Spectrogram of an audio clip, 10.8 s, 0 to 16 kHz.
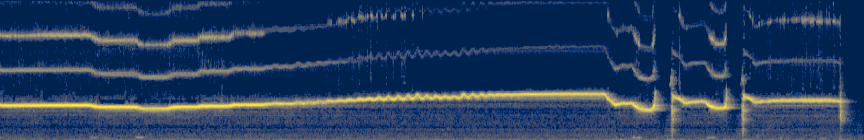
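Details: Deforest 10DA517 AM tube radio after replacing all capacitors: loud steady piercing whistle creeping slightly higher, then stuttering and dropping out; unwanted oscillation squeal, suspected to come from repair errors.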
